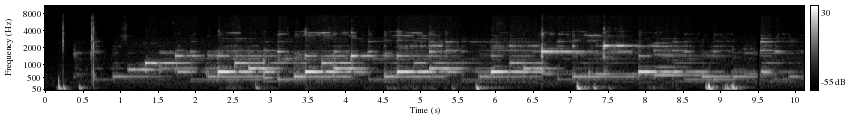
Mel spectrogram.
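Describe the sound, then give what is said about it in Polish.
A classical melody recorded by a real symphony orchestra, not a synthesizer, bright notes stepping up and down in a lively, steady phrase, with occasional soft low thumps underneath and no voices. “Mam nadzieję, że z Warszawy do Lublina ten dźwięk dobrze dolatuje i słychać, że to nie jest muzyka jakaś taka z syntezatora, tylko to są melodie, które są nagrane przez prawdziwe orkiestry symfoniczne, więc one rzeczywiście mają bardzo dużą jakość.”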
